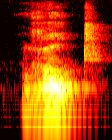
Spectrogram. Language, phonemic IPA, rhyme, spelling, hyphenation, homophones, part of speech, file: Dutch, /roːt/, -oːt, rood, rood, Rooth, adjective / noun, Nl-rood.ogg
- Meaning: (adjective) 1. red 2. left, socialist, labor; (noun) the colour red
